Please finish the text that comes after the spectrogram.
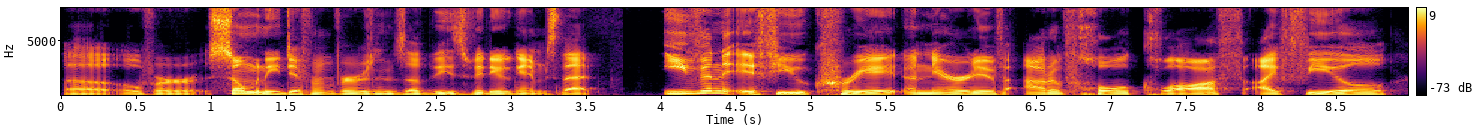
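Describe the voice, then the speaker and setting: Guy on a podcast, lowish smooth voice, thinks out loud in stop-start phrases, casual movie talk. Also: unhurried. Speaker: podcast co-commentator. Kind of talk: casual film discussion.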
